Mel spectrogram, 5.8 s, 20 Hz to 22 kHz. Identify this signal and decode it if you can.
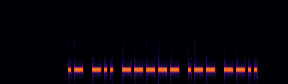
Morse code, heard as a keyed tone, about 21 wpm, 700 Hz. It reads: AD0WZ
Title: USA Call Signs - 5 Characters - Repeated 2x - 20wpm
